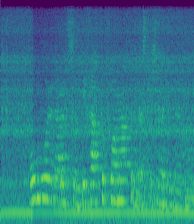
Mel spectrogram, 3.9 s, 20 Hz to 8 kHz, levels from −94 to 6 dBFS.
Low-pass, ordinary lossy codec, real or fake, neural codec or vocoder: 7.2 kHz; none; real; none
